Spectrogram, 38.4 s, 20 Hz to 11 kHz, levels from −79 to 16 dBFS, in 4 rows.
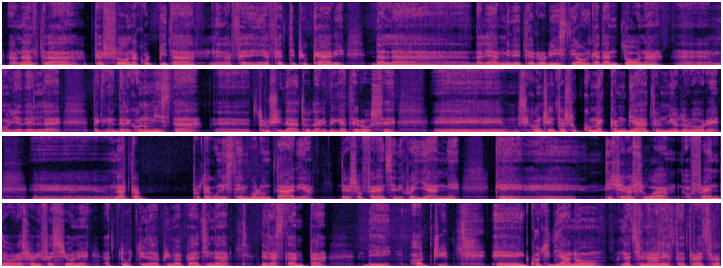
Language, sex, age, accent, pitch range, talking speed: Italian, male, 50-69, native, 90-105 Hz, 105 wpm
